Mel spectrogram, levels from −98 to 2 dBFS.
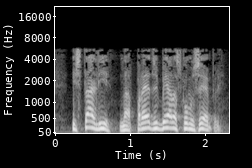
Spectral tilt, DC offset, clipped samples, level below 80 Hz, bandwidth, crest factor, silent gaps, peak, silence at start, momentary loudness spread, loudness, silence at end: -6.5 dB/octave; under 0.1%; under 0.1%; -46 dBFS; 5.8 kHz; 12 dB; none; -2 dBFS; 0.25 s; 4 LU; -13 LUFS; 0.1 s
